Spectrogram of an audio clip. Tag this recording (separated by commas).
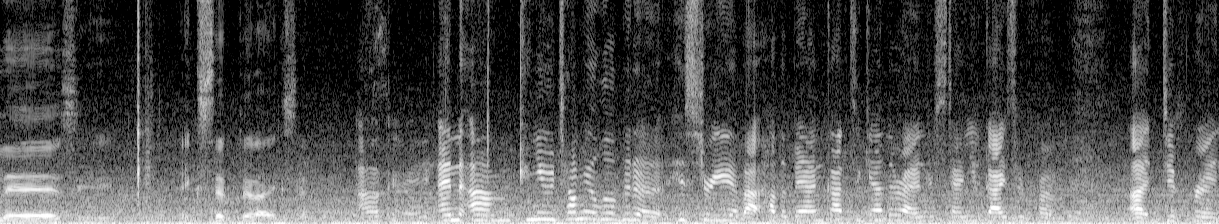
Speech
